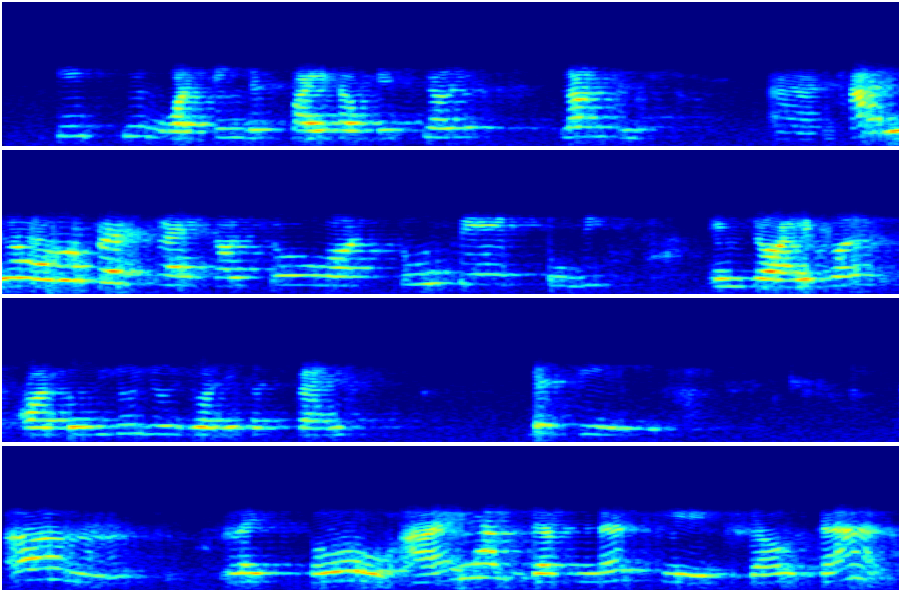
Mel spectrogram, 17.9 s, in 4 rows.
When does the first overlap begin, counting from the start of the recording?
none

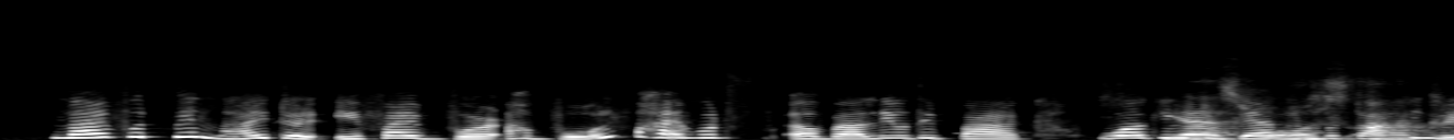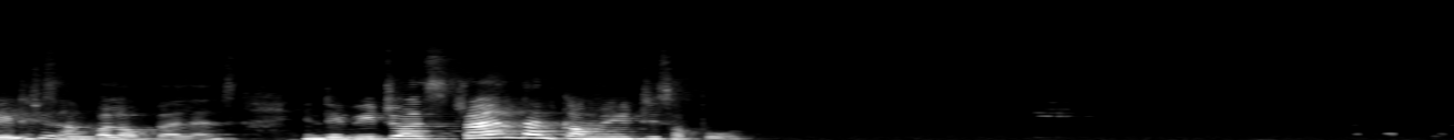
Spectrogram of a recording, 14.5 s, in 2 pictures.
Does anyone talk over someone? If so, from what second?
5.8 s

